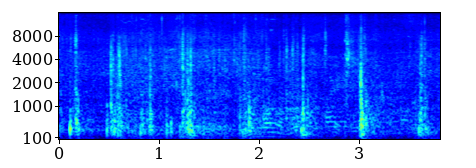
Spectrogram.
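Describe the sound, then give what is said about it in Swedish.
Steady footsteps walk at an even pace, about seven hollow steps ringing out in a reverberant church interior, walking from the nave up toward the chancel. “Nu går vi upp emot det som kallas för kyrkans kor.”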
